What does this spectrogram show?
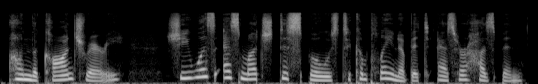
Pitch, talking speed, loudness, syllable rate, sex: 225 Hz, 165 wpm, -21 LUFS, 4.6 syllables/s, female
